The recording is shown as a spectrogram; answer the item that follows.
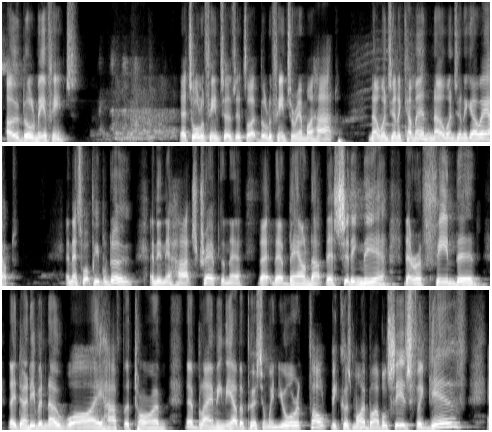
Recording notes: Recorded from our Combined Wednesday Night Gathering. Our heart at Celebration Church Rarotonga is that this message will greatly bless your walk with Jesus and help bring you closer to Him.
